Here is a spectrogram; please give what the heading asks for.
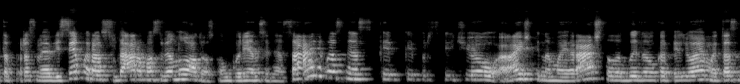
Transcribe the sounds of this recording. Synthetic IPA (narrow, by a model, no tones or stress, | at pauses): t̪ɐpɾɐsʲmʲɛʋʲɪsʲiɛmɪɾɐsʊd̪ɑːɾoːmoːsʋʲiɛnuɔd̪oːskoːŋkʊɾʲɛnʲt͡s̪ʲɪnʲɛssɑːlʲiːɡoːsnʲɛskɐɪp̚kɐɪpɪrskɐɪt͡ʃʲɛʊɐɪʃʲkʲɪnɐmɐɪɾɑːʃt̪ɐlˠɐbɐɪd̪ɐʊkɐpʲɛlʲuɔjɛmoɪt̪ɐs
